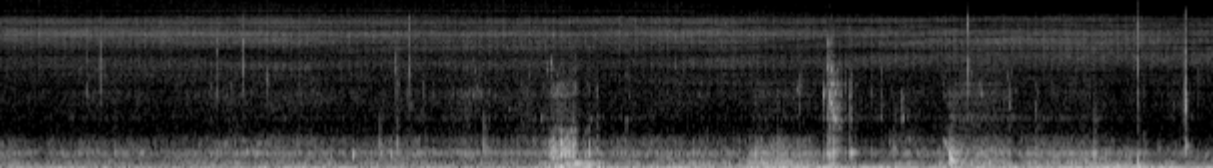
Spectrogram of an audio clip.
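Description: Muffled underwater sound from a camera held under seawater: a low, steady water rumble with scattered small clicks and a few louder short rushes of water, about six and eight seconds in.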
